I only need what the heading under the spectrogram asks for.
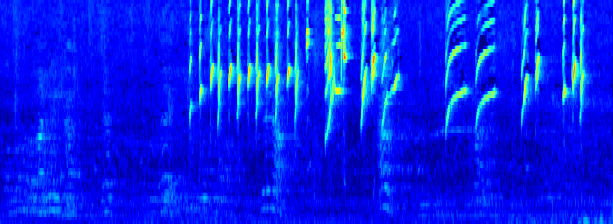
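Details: Wild European goldfinch song, used for tutoring. Low background hum for two seconds, then a rapid twittering run of bright, liquid chirps and short upward-curving whistled notes that continues to the end.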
